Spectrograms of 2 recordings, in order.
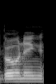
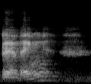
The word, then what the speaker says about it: Boehning: via phone with boning who is in is it Lafayette Indiana well no uh it's I pronounce it Benning that's B OE h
